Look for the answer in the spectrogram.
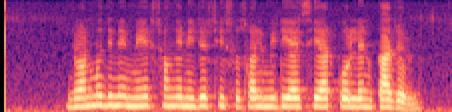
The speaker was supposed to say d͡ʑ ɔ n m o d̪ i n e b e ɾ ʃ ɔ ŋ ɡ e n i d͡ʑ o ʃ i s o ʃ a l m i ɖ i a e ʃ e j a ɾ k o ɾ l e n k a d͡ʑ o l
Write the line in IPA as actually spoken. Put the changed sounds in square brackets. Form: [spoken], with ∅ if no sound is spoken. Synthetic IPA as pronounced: d͡ʑ ɔ n m o d̪ i n e [m] e ɾ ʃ ɔ ŋ ɡ e n i d͡ʑ o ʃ i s o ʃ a l m i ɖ i a e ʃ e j a ɾ k o ɾ l e n k a d͡ʑ o l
